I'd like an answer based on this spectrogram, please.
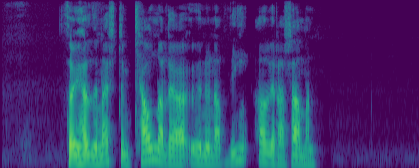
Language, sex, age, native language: Icelandic, male, 40-49, Icelandic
